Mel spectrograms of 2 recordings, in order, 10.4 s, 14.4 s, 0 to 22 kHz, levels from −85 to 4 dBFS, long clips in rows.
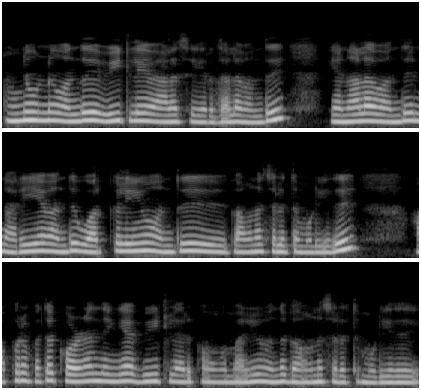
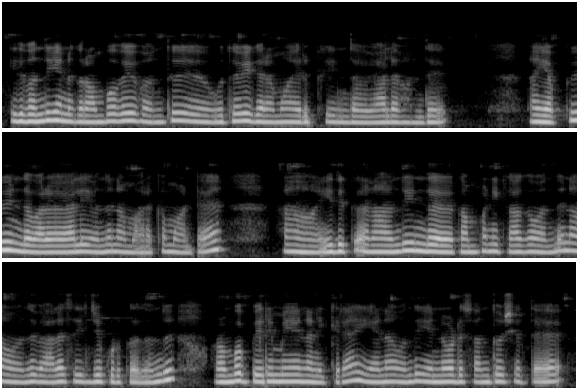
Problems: none marked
